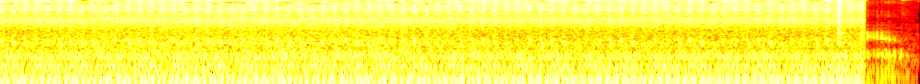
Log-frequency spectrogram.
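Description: Helicopter in a video game, a steady loud rotor and engine drone with dense broadband noise that holds evenly, then cuts off abruptly near the end.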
